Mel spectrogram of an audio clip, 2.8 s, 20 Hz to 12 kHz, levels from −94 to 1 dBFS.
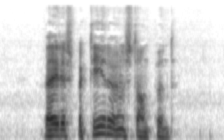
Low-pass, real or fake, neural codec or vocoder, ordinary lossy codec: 9.9 kHz; fake; vocoder, 22.05 kHz, 80 mel bands, Vocos; AAC, 64 kbps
